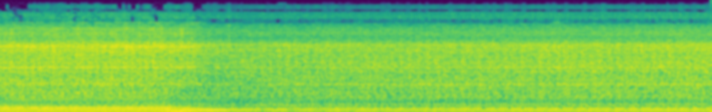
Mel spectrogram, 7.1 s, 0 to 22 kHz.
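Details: Oliver Cletrac OC3 crawler, warm after a loaded truck-drag run: a steady, even low rumble with a stable beat and no knocks or misses after a load change. Normal running, warm engine.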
